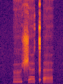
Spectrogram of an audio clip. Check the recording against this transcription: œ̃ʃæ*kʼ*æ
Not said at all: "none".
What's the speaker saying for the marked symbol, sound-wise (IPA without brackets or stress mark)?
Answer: kʼ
